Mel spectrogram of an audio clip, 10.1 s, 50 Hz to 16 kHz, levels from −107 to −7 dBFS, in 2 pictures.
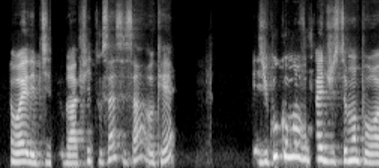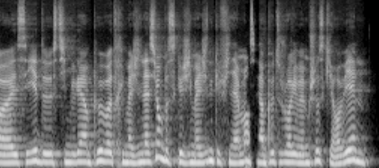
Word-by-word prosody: Ouais, 200 0 +6
les 175 -1 +2
typographies, 170 +2 -3
tout 195 -1 -12
ça, 250 +8 -3
c'est 245 -9 -8
ça? 235 +11 -4
OK. 185 +2 -5 1.2
Et 215 -4 -5
du 195 - +1
coup, 315 - +5
comment 305 -2 +5
vous 250 - +1
faites, 255 -3 +5
justement, 215 +3 +2
pour, 190 -4 -1
heu, 175 -1 +2
essayer 190 +4 0
de 185 -2 0
stimuler 185 +1 -2
un 195 -1 0
peu 195 +5 0
votre 200 -2 -1
imagination? 190 +9 +1
Parce 220 -2 -1
que, 195 - -2
j'imagine, 180 +4 +1
que 200 - -4
finalement, 180 +1 -2
c'est 185 -3 -5
un 175 - +1
peu 195 +3 -4
toujours 185 0 -3
les 180 - +1
mêmes 175 0 -1
choses 210 +3 -2
qui 200 -6 -6
reviennent. 195 +4 0
195 Hz, 225 wpm, -25 LUFS, 180-215 Hz, 1.2 s, Ouais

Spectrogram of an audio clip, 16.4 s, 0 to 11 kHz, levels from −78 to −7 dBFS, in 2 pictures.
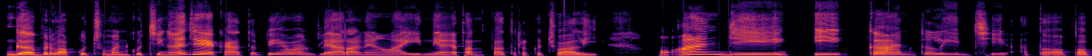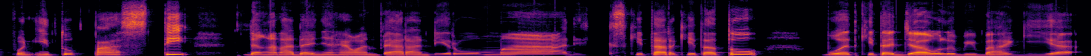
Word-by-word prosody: enggak 235 -1 +6
berlaku 235 0 +1
cuman 230 -2 -2
kucing 235 0 -3
aja 270 +6 +5
ya, 260 - +7
Kak, 215 -1 -3
tapi 275 +5 -6
hewan 260 -3 -3
peliharaan 215 0 0
yang 225 0 -4
lainnya 235 +2 -3
tanpa 210 -1 -6
terkecuali. 195 -2 -4 0.5
Mau - - -7
anjing, 255 -3 +3 0.2
ikan, 255 -1 +2
kelinci, 250 0 -6 0.2
atau 220 -1 -9
apa 220 -1 -2
pun 225 0 -3
itu 225 +5 -1 0.2
pasti 250 +6 +4 0.4
dengan 235 -2 0
adanya 225 +1 -1
hewan 230 -1 -1
peliharaan 225 -1 -2
di 225 - -8
rumah, 265 +3 0
di 245 - -18 0.2
sekitar 240 -1 -1
kita 245 0 -1
tuh, 305 +3 +1 0.4
buat 240 -2 +1
kita 240 -1 +1
jauh 240 +1 +6
lebih 225 -1 -1
bahagia. 210 0 -3
235 Hz, 140 wpm, -23 LUFS, 225-250 Hz, 0.5 s, ya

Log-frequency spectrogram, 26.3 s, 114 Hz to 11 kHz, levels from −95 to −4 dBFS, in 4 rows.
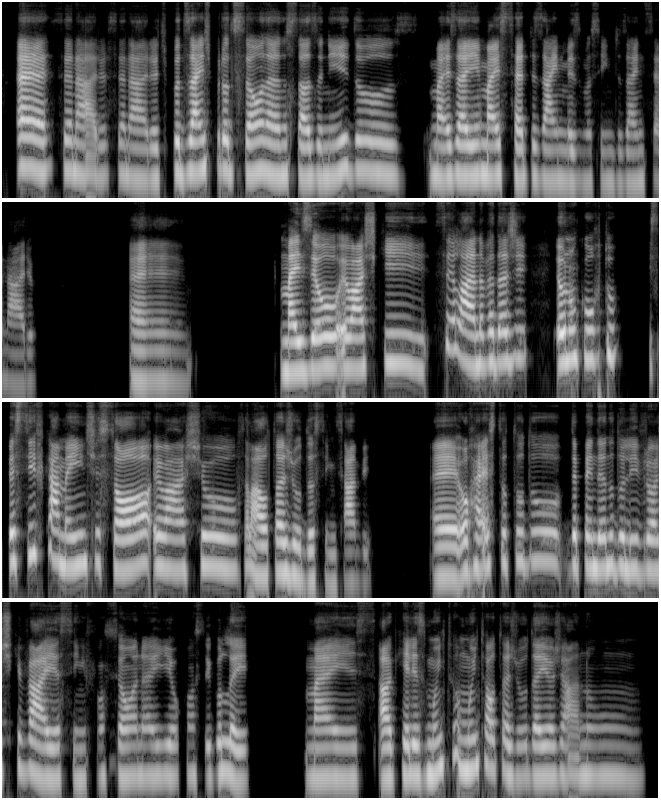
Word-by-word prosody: É. 230 -2 +6
Cenário. 205 -3 -4
Cenário. 185 -3 -7
É, - - -4
tipo, 210 +3 -2
design 210 +2 +3
de - - -10
produção, 215 -2 0
né, 205 -2 +1
nos 200 +1 -5
Estados 190 -1 -1
Unidos. 205 -1 -4 0.2
Mas, 190 0 -1
aí, 195 0 +3
mais 195 0 +1
set 185 -3 -1
design, 180 -2 -5
mesmo, 170 -1 -10
assim, 170 0 -17
design 165 0 -12
de - - -34
cenário. 160 0 -12 0.9
É. 170 -1 -6 1.0
Mas, 210 0 +6
eu 235 +1 +6
eu - - +4
acho 230 0 +5
que, 255 -3 -3
sei 380 -3 -5
lá, 265 -6 +7
na 250 - +1
verdade, 265 +2 0 0.3
eu 255 - +8
não 275 +1 +3
curto 280 +2 -2 0.3
especificamente 260 -3 0
só, 230 +1 +5
eu 240 -1 +2
acho, 230 0 0
sei - - -7
lá, - - +3
autoajuda, 195 -2 +1
assim, 160 -2 -12
sabe. 165 +1 -5 0.6
Eh, 190 0 +4
o 215 - +6
resto 240 +4 -1
tudo, 270 0 -5
dependendo 240 0 0
do 240 - -2
livro, 225 -1 -2
eu - - +2
acho 220 0 -6
que 235 - -8
vai, 195 -4 +2
assim, 180 0 -11
funciona 190 -1 -7
e 195 +1 -7
eu 190 -1 -6
consigo 195 +1 -9
ler. 185 -5 -1 0.6
Mas, 185 0 -4
aqueles 190 +2 0
muito, 235 +9 -3
muito 230 +3 -1
autoajuda, 195 -4 -4
aí, 190 - +1
eu 195 0 -3
já 195 0 -8
não 195 -1 -11
205 Hz, 160 wpm, -27 LUFS, 185-235 Hz, 1.0 s, eu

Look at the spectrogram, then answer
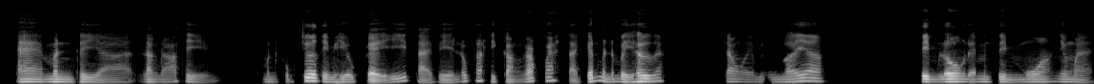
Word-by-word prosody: À, 125 -2 +1
mình 120 -2 0
thì, 110 0 -1
à, 105 +1 -11
lần 110 -2 -6
đó 110 +5 -10
thì 105 -5 -6 0.5
mình 115 -3 -13
cũng 110 0 -16
chưa 160 -1 +9
tìm 125 -6 -1
hiểu 110 +1 -2
kỹ 115 - +3
tại 100 -2 -4
vì 105 -1 -6
lúc 140 +8 -8
đó 165 - -3
thì 120 - -7
cần 105 -2 -5
gấp 135 - +2
quá, 170 +1 -3
tại 90 0 -6
kính 145 +5 +3
mình 150 - 0
nó 130 - -5
bị 115 -4 +2
hư 135 +2 +6
á. 155 - -5 0.6
Xong 125 -2 -6
rồi 110 -1 -14
mình 110 0 -14
mới, 130 +6 0
a, 150 -2 -1 1.0
tìm 120 -3 +6
luôn 125 +1 +7
để 110 -2 -3
mình 125 0 -7
tìm 110 -2 -4
mua 115 0 -3
nhưng 120 -1 -6
mà 105 -1 -9
115 Hz, 225 wpm, -24 LUFS, 110-130 Hz, 1.0 s, chưa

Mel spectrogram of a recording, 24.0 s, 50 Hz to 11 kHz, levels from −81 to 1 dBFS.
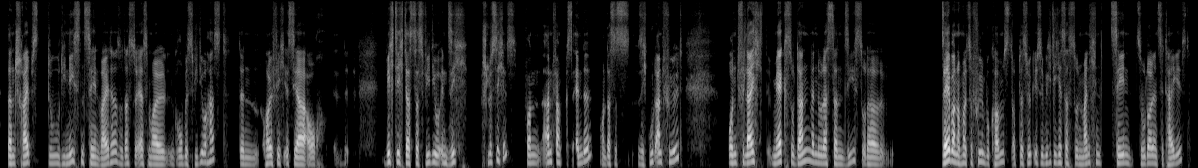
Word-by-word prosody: Dann 145 0 +3
schreibst 160 +7 +2
du 150 0 -6
die 140 0 -9
nächsten 175 +3 -4
Szenen 145 -5 -3
weiter, 145 +10 +2
so, 140 -5 -11
dass 145 0 -4
du - - -6
erstmal 135 -2 +1
'n - - -16
grobes 140 +1 -6
Video 170 +5 -4
hast. 195 +4 -7 0.2
Denn 130 -2 -5
häufig 145 0 0
ist 150 - -7
ja 130 -3 +7
auch, 65 0 -3
äh, - - -26
d - - -15 0.7
wichtig, 175 +2 +1
dass 150 -2 +4
das 145 -5 -3
Video 160 -1 -1
in 150 - -4
sich 170 +8 -5 0.2
schlüssig 170 +4 -5
ist 310 +7 -9
von 155 -1 -3
Anfang 170 -1 +1
bis - - -13
Ende 195 - 0
und, - - -9
dass - - -2
es - - -10
sich 125 -4 -9
gut 175 +2 -3
anfühlt? 190 +7 0 0.9
Und 160 0 +1
vielleicht 170 +2 +5
merkst 170 +5 +5
du 160 - -4
dann, 160 +8 +3
wenn 175 -3 -1
du 155 - -2
das 150 -1 +1
dann 135 -3 -1
siehst, 165 +10 -9
oder 135 -2 0 1.2
selber 190 +4 +12
noch 155 -3 +2
mal 150 0 -2
zu - - -8
fühlen 180 -2 -4
bekommst, 145 +5 -3
ob - - -10
das 150 -3 -6
wirklich 160 +1 -5
so 155 -1 -7
wichtig 165 +1 -7
ist, 160 - -3
dass 150 - -5
du 145 - -7
in 135 - -7
manchen 160 +4 -3 0.2
Szenen 155 -3 -1
zu 140 - -6
doll 150 0 +3
ins 145 - -6
Detail 125 +1 -2
gehst? 180 +9 -8
155 Hz, 185 wpm, -25 LUFS, 140-170 Hz, 1.2 s, selber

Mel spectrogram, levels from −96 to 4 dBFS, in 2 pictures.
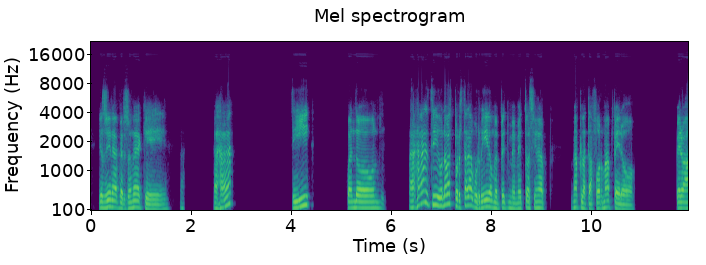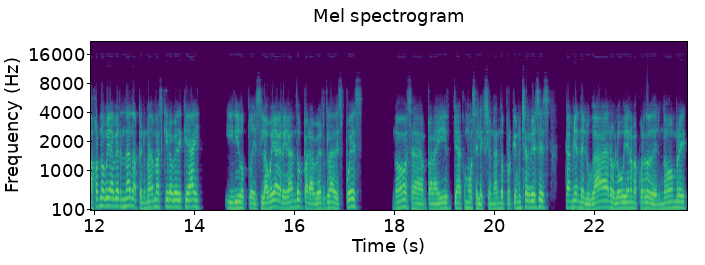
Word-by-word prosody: yo 145 - 0
soy 145 +3 +2
una 155 -2 +1
persona 135 +3 0
que 110 -2 -3 0.9
¿ajá? 150 - 0 1.2
Sí, 180 +9 +2 0.7
cuando 140 -1 +2 0.7
ajá, 205 - 0
sí, 215 -1 +2
o - - +4
nada 210 - +2
más 235 - -9
por 175 -6 -1
estar 195 +7 +1
aburrido, 160 -2 +2
me 135 -3 -1
pe 140 +3 -3
me 135 -2 -5
meto 130 +3 -3
así 140 +1 -4
a - - -2
una 140 -2 -1 0.5
una 145 +1 -4
plataforma, 130 +3 -1
pero 110 -7 -1 0.8
pero 135 0 +2
a - - +2
lo - - +5
mejor 175 +5 -2
no 185 - +3
voy 185 +1 +4
a 180 - +4
ver 180 -1 +2
nada, 180 +1 +1
pero 130 - -2
nada 140 +2 +1
más 165 -1 0
quiero 170 -1 +2
ver 160 0 +3
qué 160 +1 +3
hay, 160 -3 +2 0.5
y 135 -2 -2
digo, 135 -1 +2
pues 120 -2 -2
la 125 0 +4
voy 145 +5 +3
agregando 150 +1 +2
para 120 -4 +1
verla 125 +3 +1
después, 155 +8 -1 0.5
¿no?, 140 +5 0
o 165 - 0
sea, 120 -4 -2
para 115 +1 -1
ir 130 +2 -1
ya 130 -1 +1
como 135 0 -3
seleccionando, 120 +1 -2
porque 125 +1 -3
muchas 145 +3 0
veces 150 -1 0 0.3
cambian 150 0 0
de 135 - +2
lugar, 135 +6 +2
o 135 - +2
luego 130 +2 +2
ya 135 0 +3
no 140 - 0
me 130 - 0
acuerdo 130 +1 0
del 110 -1 +1
nombre, 140 +2 0
140 Hz, 185 wpm, -22 LUFS, 125-155 Hz, 1.2 s, lo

